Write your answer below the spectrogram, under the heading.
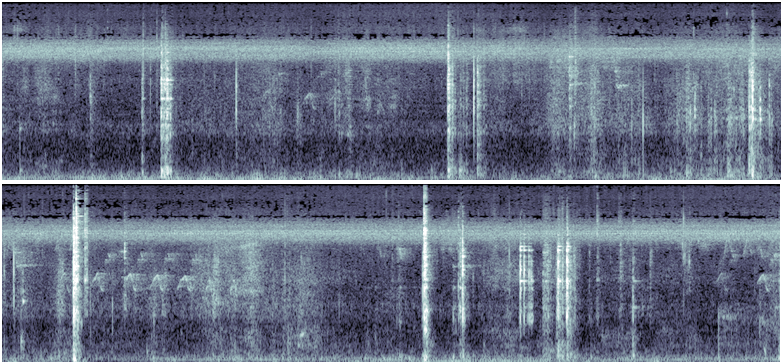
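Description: Steady high chirring of crickets, with scattered sharp clicks and knocks over it, the loudest about midway and again later.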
